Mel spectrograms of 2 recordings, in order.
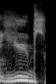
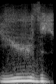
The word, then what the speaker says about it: Yves: with the ship no it's not ybes with a B it's Yves with a V it rhymes with Hooves you know how horses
